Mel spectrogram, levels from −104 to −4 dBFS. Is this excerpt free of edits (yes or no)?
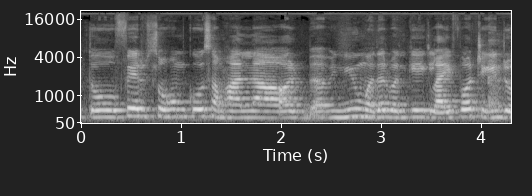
yes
